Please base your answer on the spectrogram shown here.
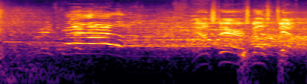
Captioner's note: Jeff screaming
